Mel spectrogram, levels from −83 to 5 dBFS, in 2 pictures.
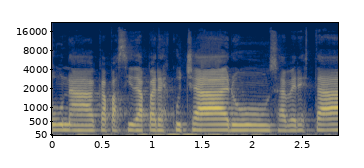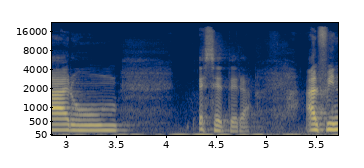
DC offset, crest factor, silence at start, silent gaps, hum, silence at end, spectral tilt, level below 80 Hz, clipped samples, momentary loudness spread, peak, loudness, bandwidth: under 0.1%; 18 dB; 0 s; none; none; 0 s; -5 dB/octave; -52 dBFS; under 0.1%; 15 LU; 0 dBFS; -18 LUFS; 19 kHz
